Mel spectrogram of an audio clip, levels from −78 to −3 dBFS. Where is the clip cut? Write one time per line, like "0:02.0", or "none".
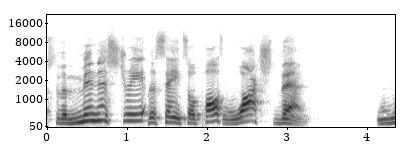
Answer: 0:01.3
0:02.2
